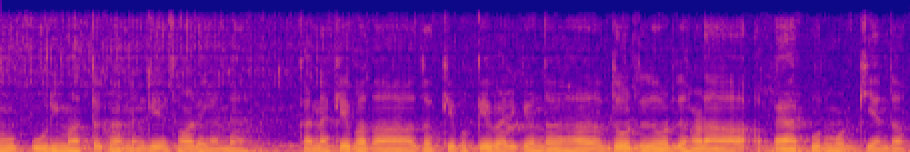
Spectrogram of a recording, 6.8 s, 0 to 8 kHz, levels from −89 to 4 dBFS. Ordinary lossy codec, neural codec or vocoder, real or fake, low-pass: none; codec, 16 kHz, 16 kbps, FunCodec, trained on Chinese and English, 50 frames a second; fake; 7.2 kHz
